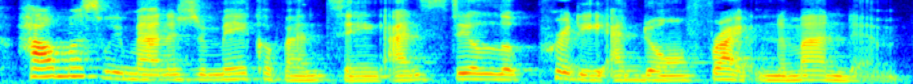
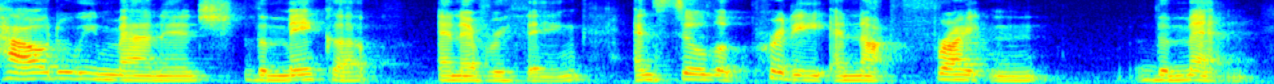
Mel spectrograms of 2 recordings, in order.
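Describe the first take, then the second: First: Jamaican patois question; Jamaican accent. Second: Said in the usual way. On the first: Acted. Vlogger reading the emailer's makeup question, Jamaican accent. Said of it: "trying to deliver it in the way that she wrote it".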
